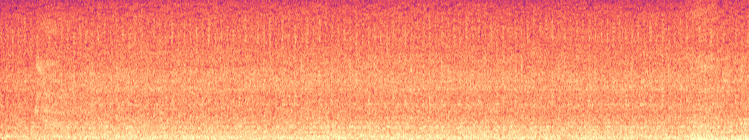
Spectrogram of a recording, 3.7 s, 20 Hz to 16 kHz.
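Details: 2008 Kia Sportage after transmission swap, warm with radiator fan not yet on, weak battery: smooth even warm idle, steady low hum, no knocks or misses; engine running fine.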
